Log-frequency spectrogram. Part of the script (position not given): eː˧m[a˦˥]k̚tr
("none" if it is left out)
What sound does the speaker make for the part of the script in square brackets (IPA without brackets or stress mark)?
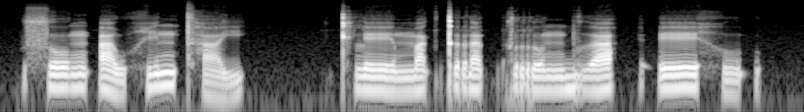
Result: a˦˥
